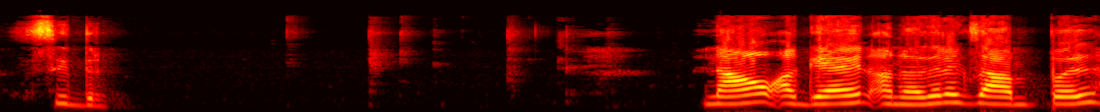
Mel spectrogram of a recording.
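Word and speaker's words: cidre: Another one, cider, which is Sidr. It is also, we are pronouncing it as Sidr, and it sound like S. Sidr.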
